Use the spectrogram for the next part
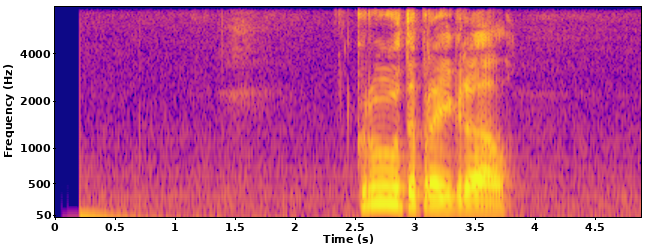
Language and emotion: Russian, positive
